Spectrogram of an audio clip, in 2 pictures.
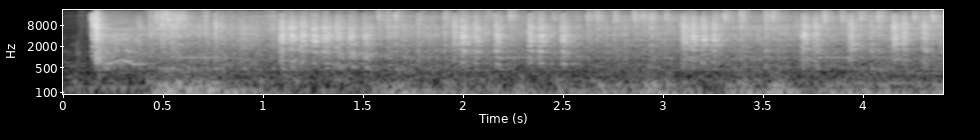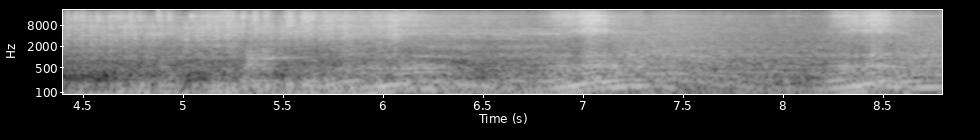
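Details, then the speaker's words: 1990 Nissan 300ZX on the third start attempt, after a leak was taped up and sliced fuel lines and the battery harness were repaired: catches and runs steady with clean throttle blips, much smoother than before. "look at how much nicer oh wow yeah way nicer"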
